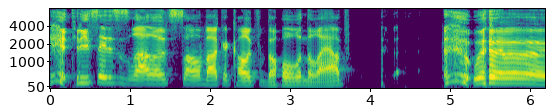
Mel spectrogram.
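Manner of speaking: speaking through laughter. Reacting live to a prank caller on stream and checking what was said, laughing while talking. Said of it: "I'm laughing too much".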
